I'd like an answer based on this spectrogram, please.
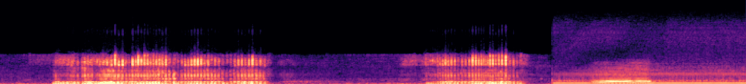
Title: Sleeping Dogs snoring and makes funny sounds!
